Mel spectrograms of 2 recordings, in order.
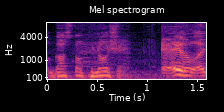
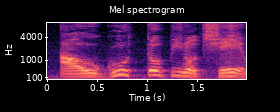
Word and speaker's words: Augusto Pinochet: Was replaced with General Augusto Pinochet. God, could you? He manages not to pronounce a single part of that name correctly. Augusto Pinochet, weón.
